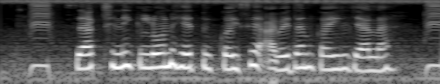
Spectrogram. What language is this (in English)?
Bhojpuri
